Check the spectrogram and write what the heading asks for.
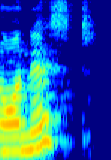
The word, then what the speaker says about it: honest: Now here H is silent in honest.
